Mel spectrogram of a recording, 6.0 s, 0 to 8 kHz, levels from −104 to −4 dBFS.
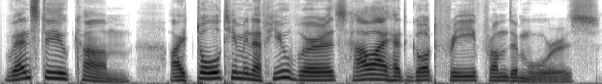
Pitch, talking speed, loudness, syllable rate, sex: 145 Hz, 190 wpm, -17 LUFS, 3.6 syllables/s, male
